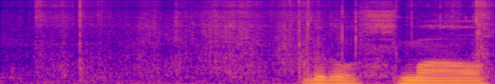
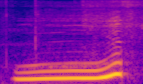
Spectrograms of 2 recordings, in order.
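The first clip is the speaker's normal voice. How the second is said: loud, high whooping call; 13 dB louder than usual. Real, not acted. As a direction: whoop out to the woods.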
